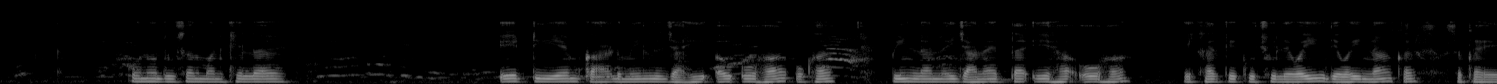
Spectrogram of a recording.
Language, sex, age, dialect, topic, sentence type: Chhattisgarhi, male, 18-24, Western/Budati/Khatahi, banking, statement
